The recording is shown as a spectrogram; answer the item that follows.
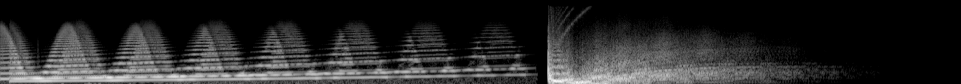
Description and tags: ship going into warp/ftl/hyperdrive created using tones generated and modified in Audacity
alien, engine, fiction, future, space-ship, ufo, futuristic, spaceship, hyperdrive, scifi, drive, warp, sci, science-fiction, fi, space, science, startrek, aliens, ship, starship, ftl, star, wars, sci-fi, starwars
